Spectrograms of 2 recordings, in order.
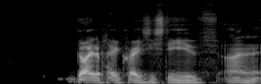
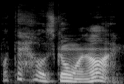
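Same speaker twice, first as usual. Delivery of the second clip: loud, higher bewildered shout; confused outburst; 7 semitones higher, 6 dB louder than usual. Retold or imitated. Teenagers yelling at the odd old woman, loud and confused. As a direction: demand to know what's happening.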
